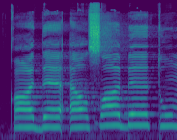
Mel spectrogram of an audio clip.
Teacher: Maka cara bacanya adalah dipantulkan sama dengan dal dengan pantulan yang kecil dan tetap dialirkan ya. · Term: qalqalah sugro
